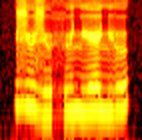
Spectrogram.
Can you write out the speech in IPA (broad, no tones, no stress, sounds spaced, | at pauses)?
z ʏ z ø h ʏ lʲ ɛ lʲ ə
